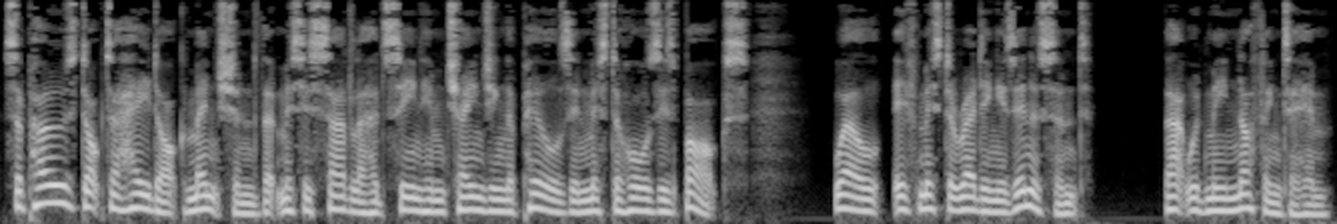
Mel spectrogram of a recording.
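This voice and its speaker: A shrewd, elderly lady sleuth of a cozy mystery audiobook, played by a male narrator. The delivery is calm, measured and methodical, laying out each deduction step by step. The sound is close and dry. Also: mid-range voice, dry recording, natural voice. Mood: gently scheming. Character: shrewd, calm elderly woman amateur sleuth explaining a murder.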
